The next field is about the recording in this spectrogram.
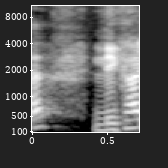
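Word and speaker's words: whole: होल होल यानी पूरा व यहां पर साइलेंट होता है लिखा जरूर बोलना नहीं केवल होल बोलो होल यानी पूरा पूरे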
